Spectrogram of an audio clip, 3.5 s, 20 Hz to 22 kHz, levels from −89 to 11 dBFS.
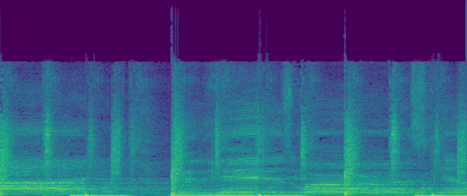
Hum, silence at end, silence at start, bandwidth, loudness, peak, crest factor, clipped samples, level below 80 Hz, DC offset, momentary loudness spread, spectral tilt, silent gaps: none; 0 s; 0 s; 15.5 kHz; -13 LUFS; 0 dBFS; 12 dB; 0.2%; -16 dBFS; under 0.1%; 5 LU; -4.5 dB/octave; none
